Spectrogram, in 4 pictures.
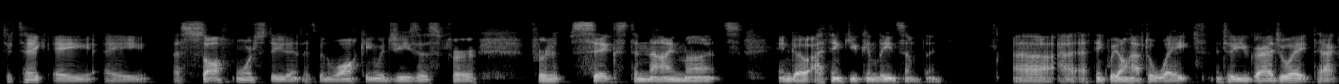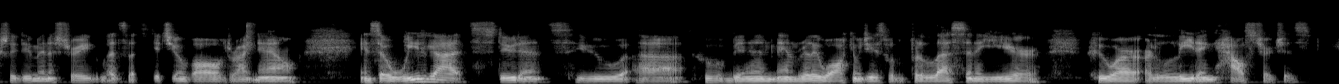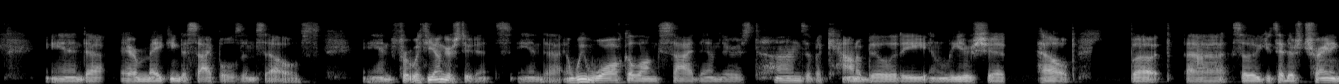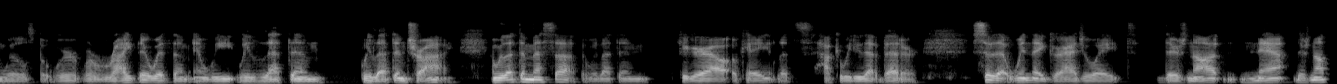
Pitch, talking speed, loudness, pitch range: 85 Hz, 175 wpm, -24 LUFS, 80-90 Hz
